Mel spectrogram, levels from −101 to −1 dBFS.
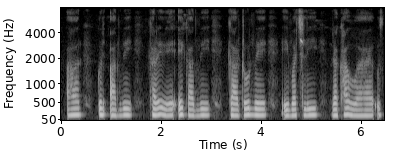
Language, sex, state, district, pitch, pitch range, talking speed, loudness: Hindi, female, Rajasthan, Nagaur, 160 Hz, 155-170 Hz, 150 wpm, -31 LUFS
